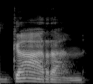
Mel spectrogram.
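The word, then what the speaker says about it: Galand: we're here it appears gallon is garden not gallon once again a mispronouncing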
